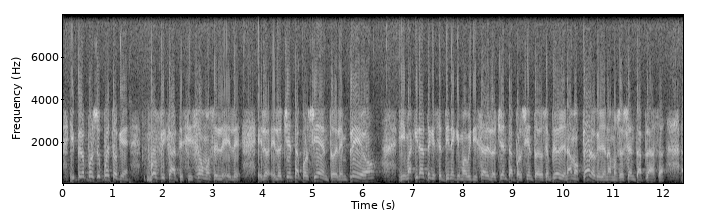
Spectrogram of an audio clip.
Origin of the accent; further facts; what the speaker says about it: Argentina; Porque somos los argentinos los que nos vamos a quedar sin trabajo.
